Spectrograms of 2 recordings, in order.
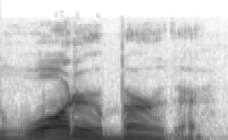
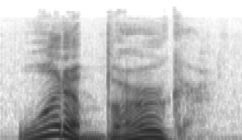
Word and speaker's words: Whataburger: This is how you pronounce the name of that establishment. What a burger. If you don't say What a Burger, it's like that's what it is. It's What a Burger. It's not Water Burger.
